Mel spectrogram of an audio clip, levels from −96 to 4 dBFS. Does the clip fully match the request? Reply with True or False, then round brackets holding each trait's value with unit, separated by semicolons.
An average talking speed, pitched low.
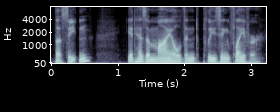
True (165 wpm; 100 Hz)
